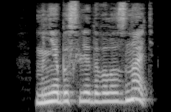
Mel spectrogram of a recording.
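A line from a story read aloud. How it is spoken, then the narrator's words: Angry. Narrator (Russian): сердито сказал Перегрин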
